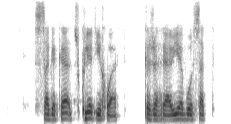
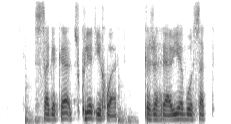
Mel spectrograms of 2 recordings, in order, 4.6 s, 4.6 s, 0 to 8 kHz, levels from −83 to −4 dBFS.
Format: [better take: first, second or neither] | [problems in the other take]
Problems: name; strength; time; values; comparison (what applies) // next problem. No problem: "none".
first | background sound (Cupboard open or close); 17 dB below the speech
